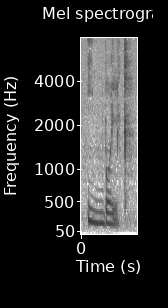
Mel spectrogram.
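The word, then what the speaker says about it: Imbolc: Entonces, si esto te movió el corazón, pues por ahí Puedes buscar información de Involk, se escribe I latina, M, B de bueno, O, L, C, Involk. Así se dice.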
